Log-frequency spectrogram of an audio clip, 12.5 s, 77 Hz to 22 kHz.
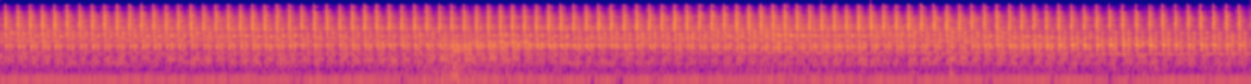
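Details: Ford Sierra 2.0 carburetor engine at idle: a crisp, even knock at about four per second over a steady idle; a foreign mechanical knock inside the engine, cause undetermined.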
